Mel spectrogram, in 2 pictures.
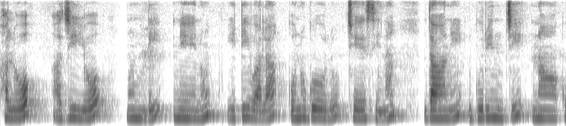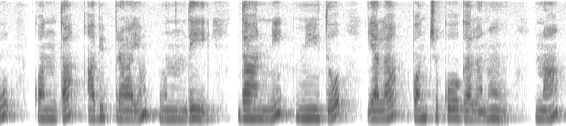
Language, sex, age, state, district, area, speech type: Telugu, female, 45-60, Andhra Pradesh, Nellore, rural, read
